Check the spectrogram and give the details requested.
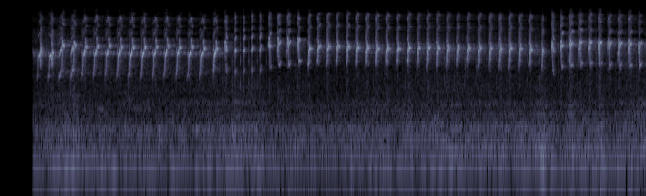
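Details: Domestic lovebird kept at home, singing in a long, fast, steady run of sharp high chirps, close together and evenly spaced for about six seconds, with a faint low hum behind.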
